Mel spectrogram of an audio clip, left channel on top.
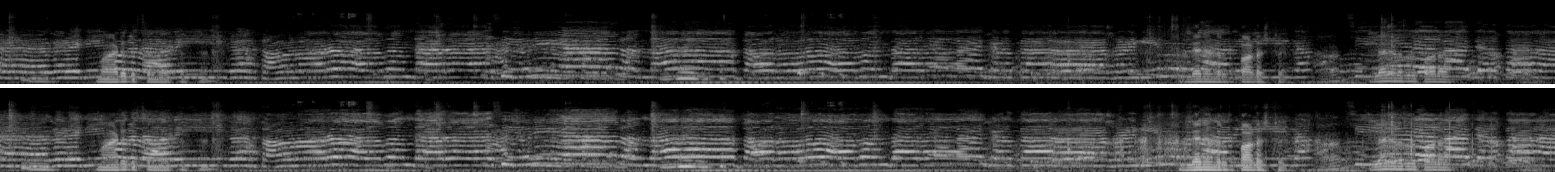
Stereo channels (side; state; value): left; quieter; 5.8 dB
